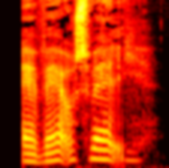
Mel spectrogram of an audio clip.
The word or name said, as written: erhvervsvalg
